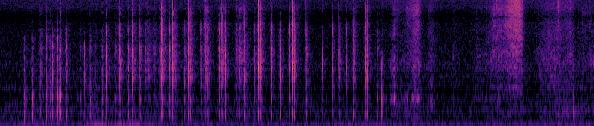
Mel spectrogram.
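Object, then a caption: Plastic water bottle. Long nails tap and scratch the blue plastic cap of a full, clear plastic Core water bottle, then move to its ridged plastic bottom, making a quick run of sharp, dry clicks with bright edges over a faint low hum. After about six seconds the taps thin into softer, quieter scratching, with a brief soft swish near the end.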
